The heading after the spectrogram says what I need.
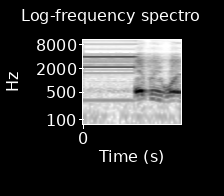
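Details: Child AED demonstration with pediatric-appropriate pads on the right upper chest and left mid-axillary line: steady high electronic tone then a brief voice, the shock-ready alert telling rescuers not to touch the patient before shocking.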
